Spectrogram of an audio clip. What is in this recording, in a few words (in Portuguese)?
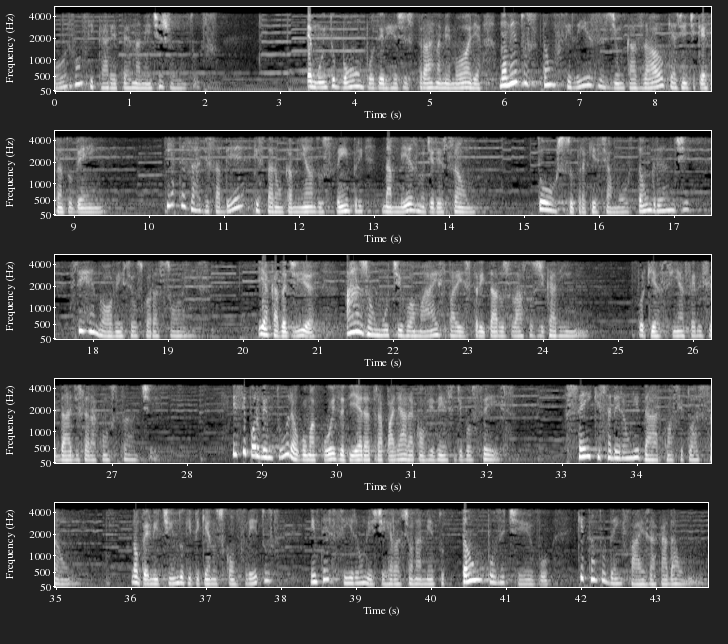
Aniversário Casamento Geral Feminino; Aniversários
